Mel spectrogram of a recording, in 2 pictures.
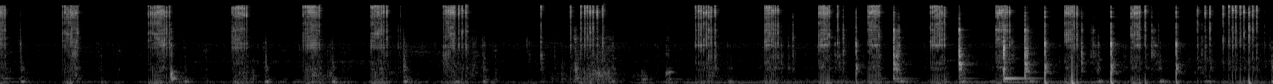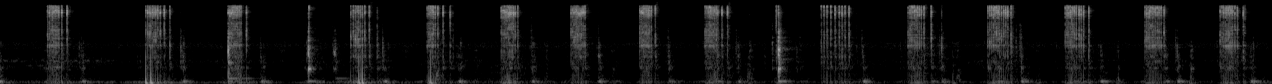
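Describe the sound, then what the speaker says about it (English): A valve spring compressor tool works on a valve spring in the cylinder head of a 2006 BMW 750i N62 V8. It makes a long run of sharp, regular ratcheting clicks with brief pauses, close and loud, and no one speaks. "I like to compress the spring past these marks"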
